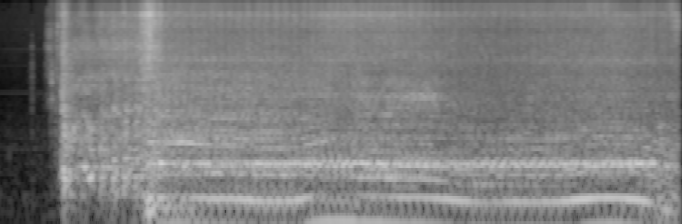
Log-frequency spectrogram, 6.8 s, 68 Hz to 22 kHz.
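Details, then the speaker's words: Rebuilt crashed 600HP Porsche 911 Turbo flat-six after fitting exhaust, O2 sensors and intake piping: rough idle with steady power steering pump whine, probably completely out of fluid. No leak seen; reservoir was later found empty and refilled. "I can hear the power steering pump whining cuz it's probably completely out of fluid but I don't see it leaking anymore"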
